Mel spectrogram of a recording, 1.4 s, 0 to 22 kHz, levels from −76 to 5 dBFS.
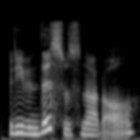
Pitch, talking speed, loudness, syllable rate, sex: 200 Hz, 255 wpm, -20 LUFS, 5.7 syllables/s, female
